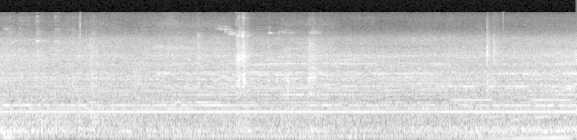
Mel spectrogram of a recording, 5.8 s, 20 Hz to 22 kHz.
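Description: Volvo L60F wheel loader's diesel engine running steadily, with a steady high whine and two brief clicks about two and a half and five seconds in.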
